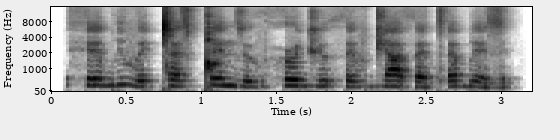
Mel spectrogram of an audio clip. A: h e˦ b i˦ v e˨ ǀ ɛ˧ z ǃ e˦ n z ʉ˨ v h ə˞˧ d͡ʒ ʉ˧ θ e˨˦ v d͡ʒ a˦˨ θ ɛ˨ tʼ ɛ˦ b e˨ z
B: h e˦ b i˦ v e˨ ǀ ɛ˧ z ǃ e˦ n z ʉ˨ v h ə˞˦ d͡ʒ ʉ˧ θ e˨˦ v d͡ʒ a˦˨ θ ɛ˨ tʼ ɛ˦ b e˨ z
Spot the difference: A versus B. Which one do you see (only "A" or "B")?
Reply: B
